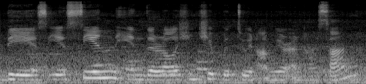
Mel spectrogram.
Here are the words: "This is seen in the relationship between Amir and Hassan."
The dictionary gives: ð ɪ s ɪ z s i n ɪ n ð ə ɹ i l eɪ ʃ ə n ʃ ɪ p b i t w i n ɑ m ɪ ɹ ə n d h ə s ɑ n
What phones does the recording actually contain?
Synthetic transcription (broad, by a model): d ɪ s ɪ s i n ɪ n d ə ɹ i l eɪ ʃ ə n ʃ ɪ p b i t w i n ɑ m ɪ ɹ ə n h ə s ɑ n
